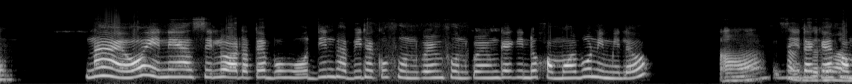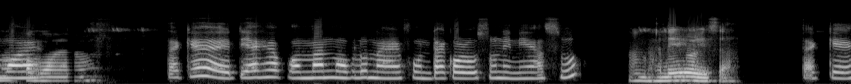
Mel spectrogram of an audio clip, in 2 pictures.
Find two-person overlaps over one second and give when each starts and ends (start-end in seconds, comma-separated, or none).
none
